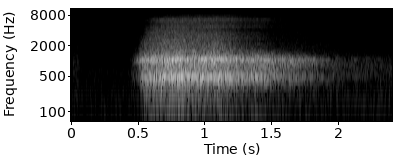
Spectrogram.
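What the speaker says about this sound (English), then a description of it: "And now take a deep breath." One deep, audible breath taken close to the listener, rising abruptly after a brief silence, then a long airy exhale that slowly fades away over about two seconds.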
